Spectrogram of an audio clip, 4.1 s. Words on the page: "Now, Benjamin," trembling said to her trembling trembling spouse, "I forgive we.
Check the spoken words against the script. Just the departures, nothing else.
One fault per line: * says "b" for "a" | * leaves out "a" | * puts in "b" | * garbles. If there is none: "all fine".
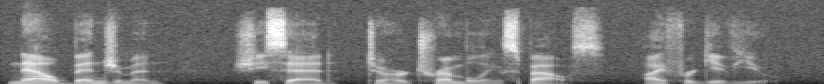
* says "she" for "trembling"
* leaves out "trembling"
* says "you" for "we"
